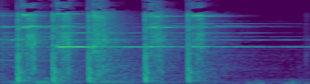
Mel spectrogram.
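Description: About six sharp hits in quick, uneven succession, each leaving a ringing metallic ding: gel balls from an electric gel blaster striking hanging steel targets. The ringing fades over the last second.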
